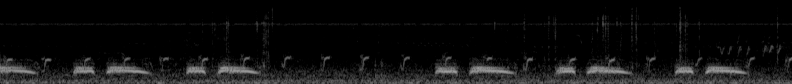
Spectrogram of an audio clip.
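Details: Spotted dove lure calling to stir up wild birds; quieter, more distant repeated phrases of a short coo plus a longer falling coo, nearly once a second, with sharp clicks and background noise.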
